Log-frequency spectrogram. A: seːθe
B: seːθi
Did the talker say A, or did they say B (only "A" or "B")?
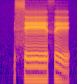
A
